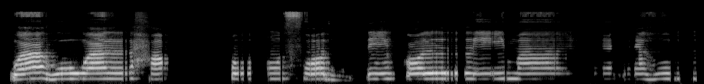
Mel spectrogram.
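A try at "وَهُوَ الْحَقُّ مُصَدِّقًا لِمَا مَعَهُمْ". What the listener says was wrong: Tahan lagi lam sukunnya sedikit, jangan terburu-buru. Wahuwal. Wahuwal. Musoddiqo.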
